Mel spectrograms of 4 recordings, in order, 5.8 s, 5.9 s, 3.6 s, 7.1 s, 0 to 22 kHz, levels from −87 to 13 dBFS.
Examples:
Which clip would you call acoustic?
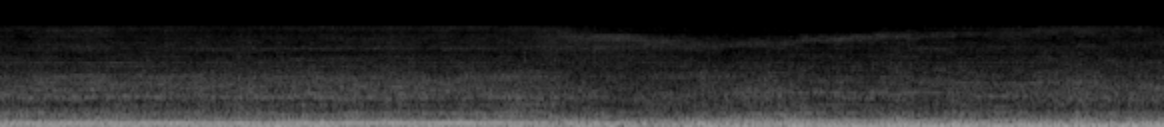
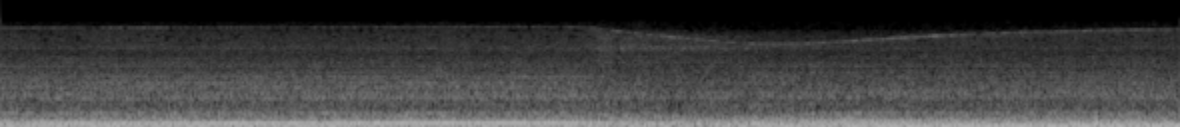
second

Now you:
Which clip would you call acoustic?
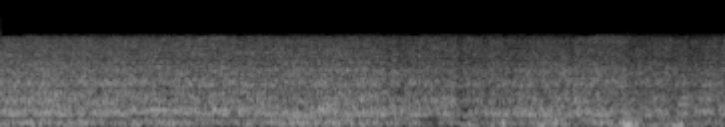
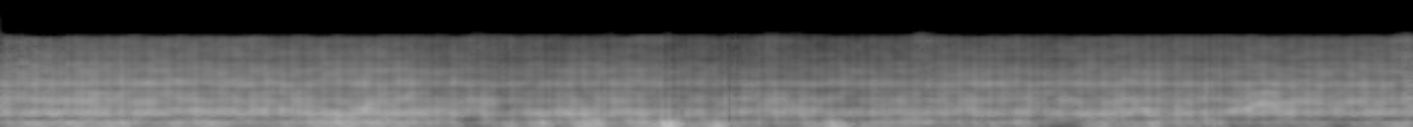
first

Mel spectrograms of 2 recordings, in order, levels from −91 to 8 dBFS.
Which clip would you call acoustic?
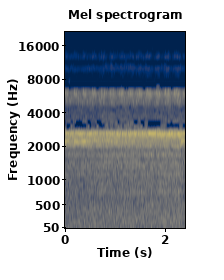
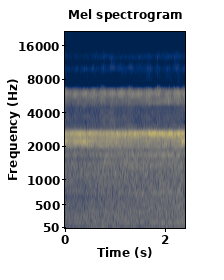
first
